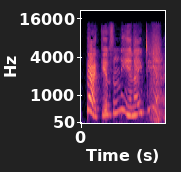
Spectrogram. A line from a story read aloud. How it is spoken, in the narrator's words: Daniel exclaimed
